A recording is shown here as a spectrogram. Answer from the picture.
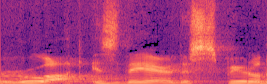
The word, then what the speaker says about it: ruach: There's this Hebrew word. It's pronounced ruach.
